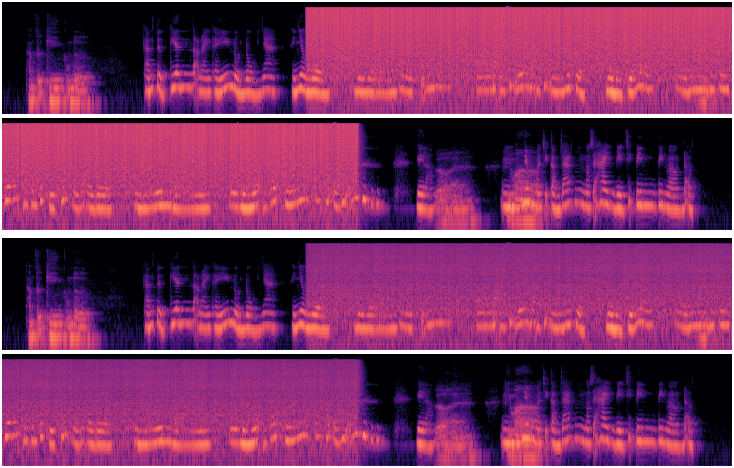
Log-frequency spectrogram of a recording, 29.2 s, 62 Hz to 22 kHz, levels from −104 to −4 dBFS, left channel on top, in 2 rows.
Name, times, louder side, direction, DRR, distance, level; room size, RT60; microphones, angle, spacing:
voice 1, 0.5-1.8 13.9-14.2 23.2-24.0 24.7-25.3, equal, 30° right, 2.1 m, -43 dB
voice 2, 2.8-5.5 5.8-6.6 7.0-11.7 12.1-13.1 13.4-18.8 19.1-23.3 24.6-28.4, left 1 dB, 10° left, 0.4 m, -40 dB
sound 1, 6.1-21.7, left 13 dB, 55° left, 0.7 m, -33 dB
9.8 x 8.8 x 4.5 m
head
